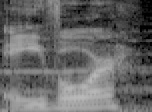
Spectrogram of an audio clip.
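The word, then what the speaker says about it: Eivor: but the main character's name is a voor that's how I've heard them pronounce it I do not know if that's the technical way to pronounce it but that is the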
